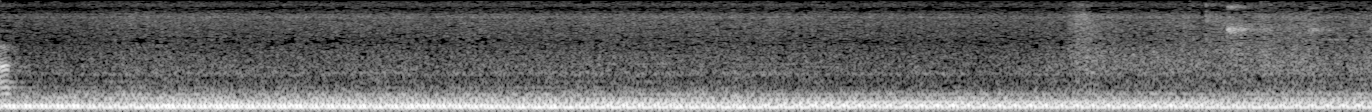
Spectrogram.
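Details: JDM Nissan Pulsar GTiR on a freezing cold evening: engine settles into an even, steady idle with no stumbling or cut-out after the unconnected vacuum pipe was reconnected, curing the rough running.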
